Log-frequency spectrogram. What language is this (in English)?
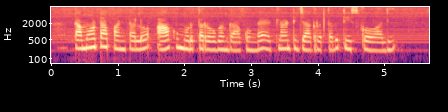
Telugu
